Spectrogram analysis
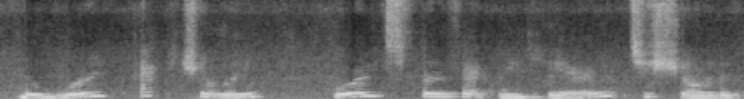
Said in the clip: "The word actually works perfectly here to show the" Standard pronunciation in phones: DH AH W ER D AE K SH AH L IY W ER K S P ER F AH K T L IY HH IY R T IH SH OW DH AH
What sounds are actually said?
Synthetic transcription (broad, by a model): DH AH W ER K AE K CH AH L IY W ER K S P ER F AH K T L IY HH IY R T IH SH OW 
